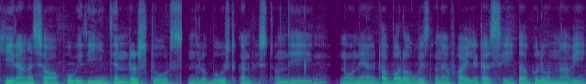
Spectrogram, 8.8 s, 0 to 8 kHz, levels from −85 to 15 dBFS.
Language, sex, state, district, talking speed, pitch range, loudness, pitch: Telugu, male, Telangana, Nalgonda, 110 wpm, 110-120 Hz, -31 LUFS, 115 Hz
